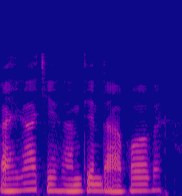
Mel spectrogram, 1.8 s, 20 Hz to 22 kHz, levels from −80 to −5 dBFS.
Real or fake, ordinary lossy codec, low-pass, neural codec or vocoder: real; AAC, 48 kbps; 7.2 kHz; none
